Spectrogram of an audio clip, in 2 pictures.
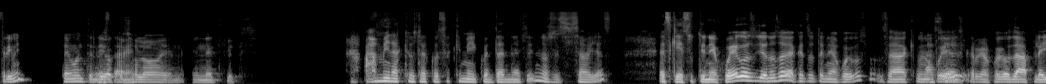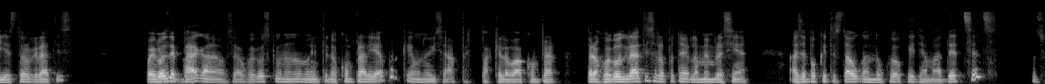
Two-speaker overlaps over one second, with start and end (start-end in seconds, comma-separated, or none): none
